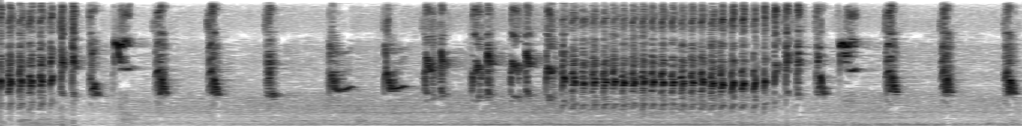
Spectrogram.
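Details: Long-tailed shrike singing vigorously in a full mimicry-rich song: rapid, bright chirps and trilled bursts, some evenly repeated in quick runs, over a faint low hum.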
